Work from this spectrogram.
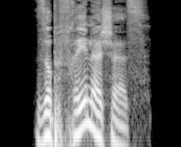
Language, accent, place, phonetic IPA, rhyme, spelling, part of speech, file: German, Germany, Berlin, [zʊpˈfʁeːnɪʃəs], -eːnɪʃəs, subphrenisches, adjective, De-subphrenisches.ogg
- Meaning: strong/mixed nominative/accusative neuter singular of subphrenisch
